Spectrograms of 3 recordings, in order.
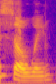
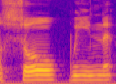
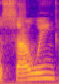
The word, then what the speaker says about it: Samhain: con lunghi festeggiamenti e sowen pronunciato so Win dove so fa rima con co co Quindi sarà Win Win Perché molti dico sowing molti dico sowing quindi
